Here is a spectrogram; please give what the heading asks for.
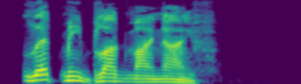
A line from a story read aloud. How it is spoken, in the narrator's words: a bleary sat up in his bedroll and begged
